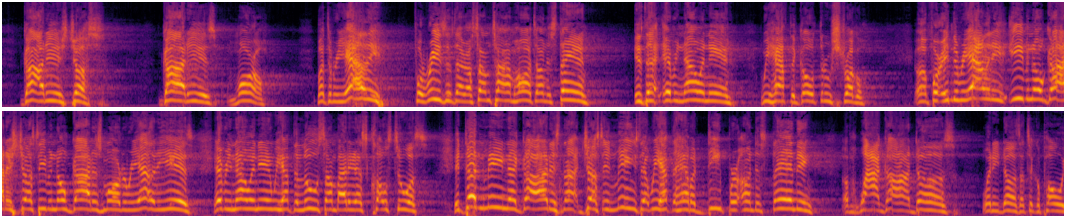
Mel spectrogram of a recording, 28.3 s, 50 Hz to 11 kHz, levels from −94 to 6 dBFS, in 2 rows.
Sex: male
